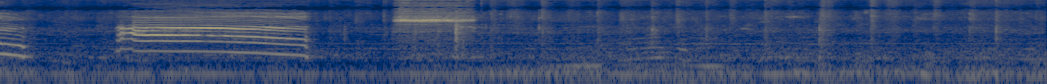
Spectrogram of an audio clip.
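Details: House cat Kiki, angry whenever another cat comes to the house, lets out a loud drawn-out yowl lasting about two seconds, slightly falling, followed by a short harsh hiss-like burst, then quiet clicks and low room hum.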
